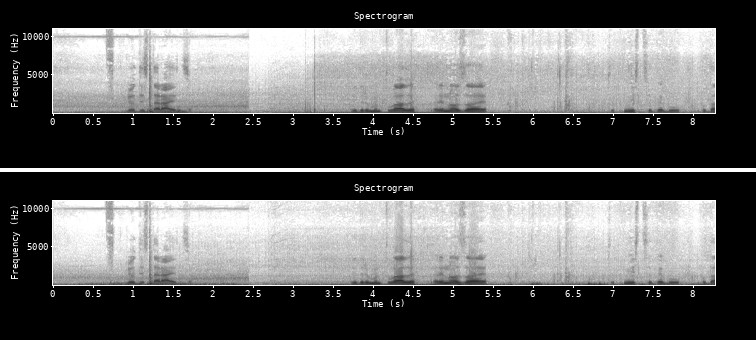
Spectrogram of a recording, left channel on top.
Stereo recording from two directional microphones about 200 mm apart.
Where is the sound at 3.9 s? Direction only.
55° right (ahead or behind).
